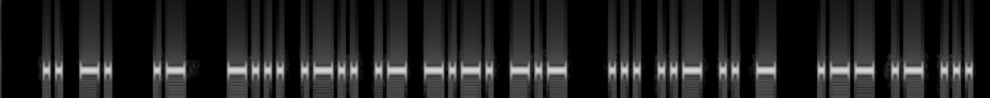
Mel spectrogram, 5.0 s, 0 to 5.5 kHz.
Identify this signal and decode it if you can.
Morse code, heard as a keyed tone, about 38 wpm, 600 Hz. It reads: IN A BLACK SUIT WAS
